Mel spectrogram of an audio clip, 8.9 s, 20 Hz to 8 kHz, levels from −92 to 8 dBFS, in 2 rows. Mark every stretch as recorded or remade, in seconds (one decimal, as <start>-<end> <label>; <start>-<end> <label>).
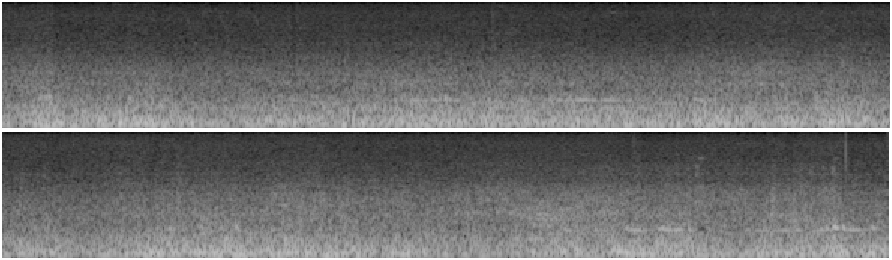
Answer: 0.0-1.3 recorded; 1.3-2.0 remade; 2.0-6.9 recorded; 6.9-7.9 remade; 7.9-8.9 recorded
